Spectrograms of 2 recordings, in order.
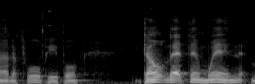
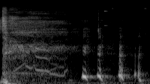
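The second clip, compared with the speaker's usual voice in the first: sudden high burst of laughter; 5 dB quieter than usual. Real, not acted. Laughing at his own cursing story, high burst of laughter. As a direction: break into a squeaky laugh.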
